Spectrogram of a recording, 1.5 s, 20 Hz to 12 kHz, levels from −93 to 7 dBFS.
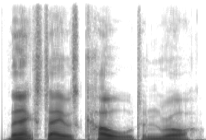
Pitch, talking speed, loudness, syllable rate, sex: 100 Hz, 270 wpm, -19 LUFS, 5.3 syllables/s, male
